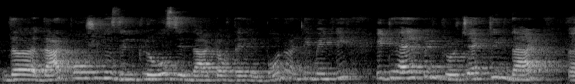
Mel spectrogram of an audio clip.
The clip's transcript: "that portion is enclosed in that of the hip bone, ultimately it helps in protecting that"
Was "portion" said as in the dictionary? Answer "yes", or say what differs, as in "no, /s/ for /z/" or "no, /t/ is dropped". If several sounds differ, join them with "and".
yes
